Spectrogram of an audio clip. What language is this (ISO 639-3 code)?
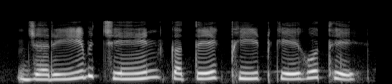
hne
